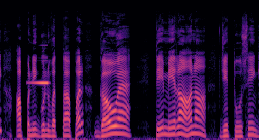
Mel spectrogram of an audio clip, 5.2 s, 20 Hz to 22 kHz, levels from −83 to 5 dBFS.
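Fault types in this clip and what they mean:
Loudspeaker feedback squeal: a steady 2 kHz tone rises out of the speech at 0.53 s, swelling over roughly a third of a second to sit a few decibels above the voice, then stops at 1.03 s, just before "पर गौह्". It happens because a microphone is hearing the loudspeaker it drives, and at that one frequency the loop returns more than it sends, so the tone keeps feeding itself until the loop is broken.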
